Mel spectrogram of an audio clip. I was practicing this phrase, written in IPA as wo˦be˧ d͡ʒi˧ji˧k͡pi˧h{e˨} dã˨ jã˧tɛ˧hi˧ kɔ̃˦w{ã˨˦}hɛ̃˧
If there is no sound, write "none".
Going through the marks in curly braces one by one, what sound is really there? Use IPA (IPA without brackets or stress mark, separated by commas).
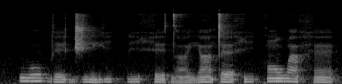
e˧, ã˦˨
